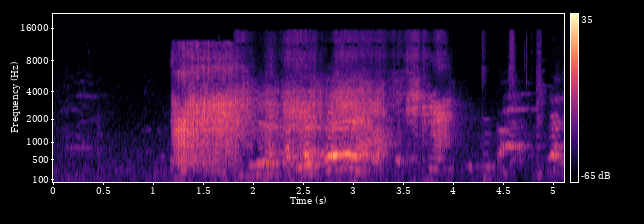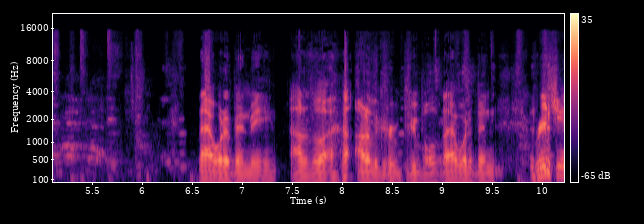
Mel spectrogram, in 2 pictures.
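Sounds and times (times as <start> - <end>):
person farting in a video: 1.2 - 2.7
laughter: 1.8 - 5.2, 9.8 - 10.2
speech: 2.0 - 3.9, 6.6 - 10.2.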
